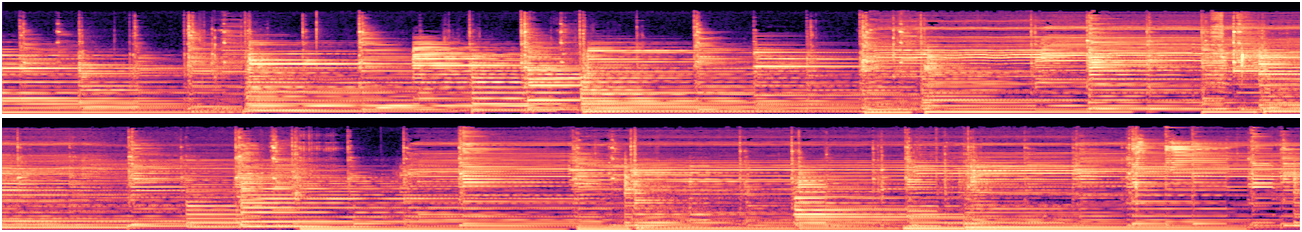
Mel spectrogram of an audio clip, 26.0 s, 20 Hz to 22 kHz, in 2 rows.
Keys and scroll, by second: 4.9 ctrl+=, 10.0 ctrl+=, 17.4 ctrl+0, 25.5 ctrl+[.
